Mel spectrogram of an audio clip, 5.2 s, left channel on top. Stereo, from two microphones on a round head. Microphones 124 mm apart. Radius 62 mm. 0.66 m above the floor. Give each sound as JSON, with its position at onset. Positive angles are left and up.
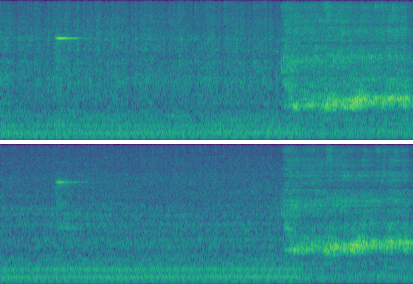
{"t": 0.7, "sound": "a piano", "side_deg": 40, "distance_m": 6.5}
{"t": 3.5, "sound": "a running tap", "side_deg": 90, "distance_m": 8.0}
